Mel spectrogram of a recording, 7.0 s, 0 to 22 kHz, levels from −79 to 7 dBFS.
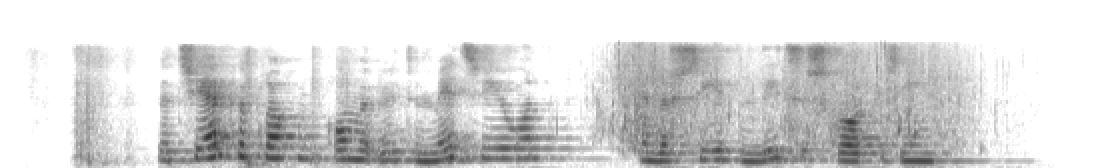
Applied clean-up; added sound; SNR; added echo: none; Splash, splatter; 14 dB; reverberation time 0.5 s.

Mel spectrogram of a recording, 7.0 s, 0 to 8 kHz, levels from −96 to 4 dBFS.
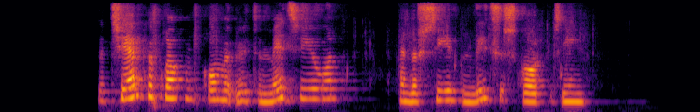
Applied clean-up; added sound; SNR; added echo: neural mask model DeepFilterNet 3.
